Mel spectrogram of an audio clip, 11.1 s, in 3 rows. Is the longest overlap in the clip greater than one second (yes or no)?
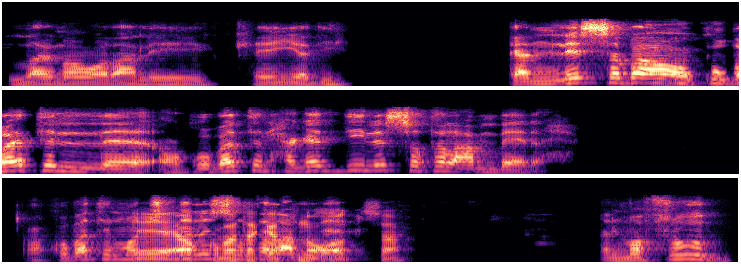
yes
